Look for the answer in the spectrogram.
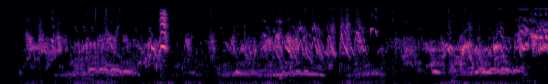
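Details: Several pet common babblers calling together in three bursts of dense, scratchy chatter. Harsh squawks and rapid trilled notes are layered over a low, sliding whistle that rises and falls beneath them.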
